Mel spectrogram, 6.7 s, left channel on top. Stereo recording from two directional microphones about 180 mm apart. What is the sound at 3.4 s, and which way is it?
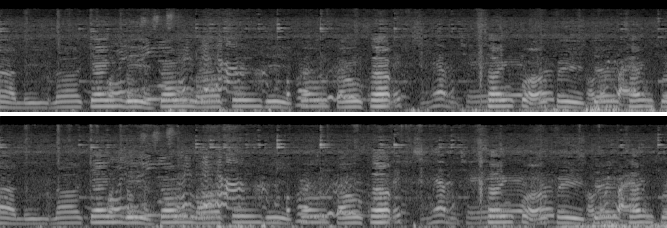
Speech, 50° left (ahead or behind).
